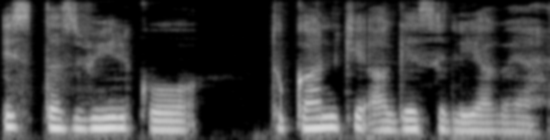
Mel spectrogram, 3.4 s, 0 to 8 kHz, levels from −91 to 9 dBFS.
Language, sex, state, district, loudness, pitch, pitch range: Hindi, female, Arunachal Pradesh, Lower Dibang Valley, -15 LUFS, 160 Hz, 145-175 Hz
